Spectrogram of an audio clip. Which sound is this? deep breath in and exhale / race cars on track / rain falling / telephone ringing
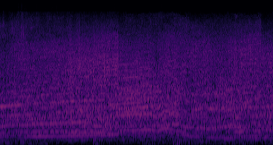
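race cars on track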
